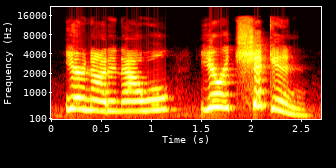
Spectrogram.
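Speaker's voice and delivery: very high, crowing, triumphant, gloating cry. Narrator reading Poppy taunting the owl, Poppy crying out in triumph. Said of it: "owl and mouse, / She reached down and yanked the quill from her sash, / [name] panted between hard breathing".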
